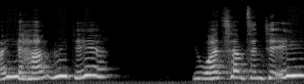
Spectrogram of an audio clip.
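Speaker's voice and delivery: very high character voice held up in head voice. Showing how the character Marie talks: Marie's voice. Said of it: "Marie says".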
